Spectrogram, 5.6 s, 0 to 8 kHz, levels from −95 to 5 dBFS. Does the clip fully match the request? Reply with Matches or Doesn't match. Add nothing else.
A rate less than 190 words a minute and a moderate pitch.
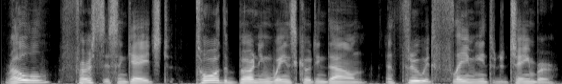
Matches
